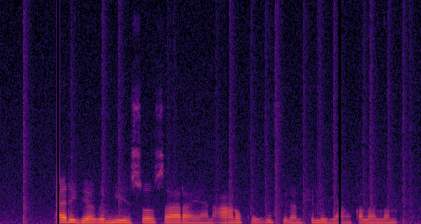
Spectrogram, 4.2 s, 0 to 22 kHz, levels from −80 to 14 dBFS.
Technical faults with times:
0.57-0.60 block of digital silence
2.27 block of digital silence
3.38-3.41 block of digital silence

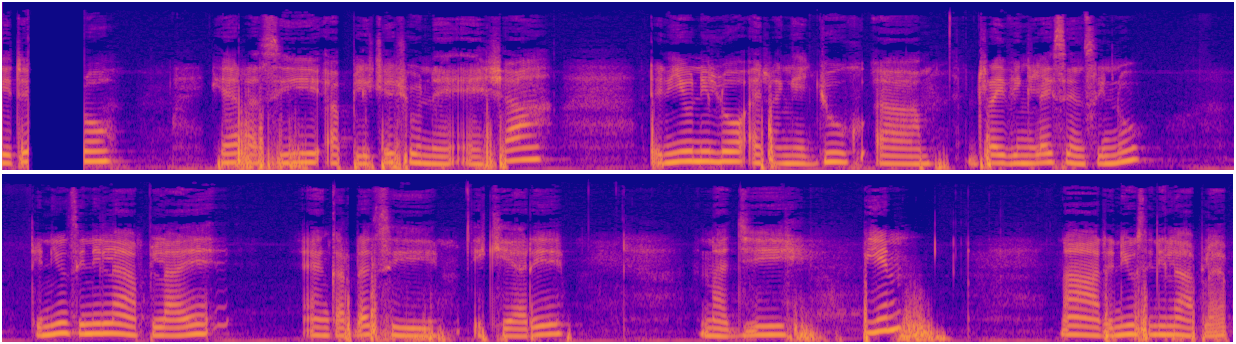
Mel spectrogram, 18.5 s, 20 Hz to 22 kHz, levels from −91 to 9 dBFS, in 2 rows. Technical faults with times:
0.20-0.62 audio dropout to silence

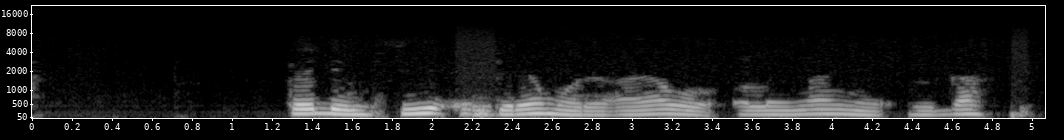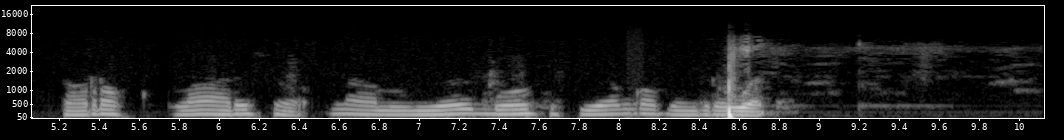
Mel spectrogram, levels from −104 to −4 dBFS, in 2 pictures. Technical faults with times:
0.00-10.13 low-delay AAC compression
2.13-2.32 AAC frame loss with concealment
4.91-4.98 AAC frame loss with concealment
8.05-8.12 AAC frame loss with concealment

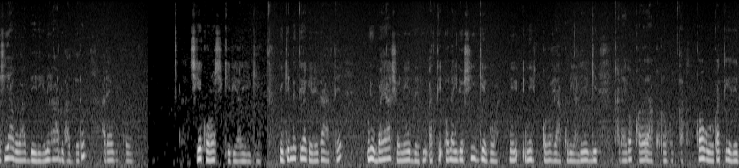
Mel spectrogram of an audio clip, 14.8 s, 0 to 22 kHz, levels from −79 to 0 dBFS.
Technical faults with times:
2.96-5.35 overdone noise removal

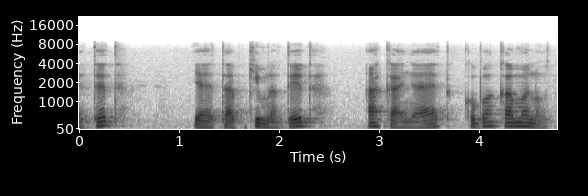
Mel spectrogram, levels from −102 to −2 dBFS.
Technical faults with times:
3.03-3.07 short concealed packet loss

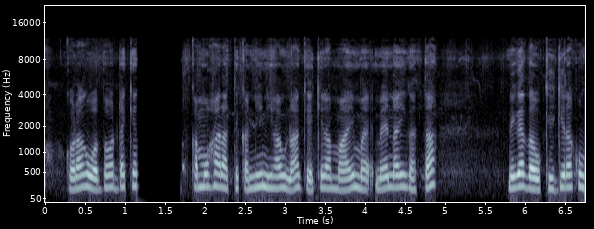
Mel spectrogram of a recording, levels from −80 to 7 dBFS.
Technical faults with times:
1.15-1.74 long network dropout
1.82-3.33 jitter buffer speed-up

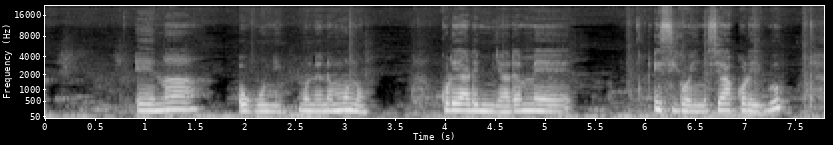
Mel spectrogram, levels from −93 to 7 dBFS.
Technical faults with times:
none

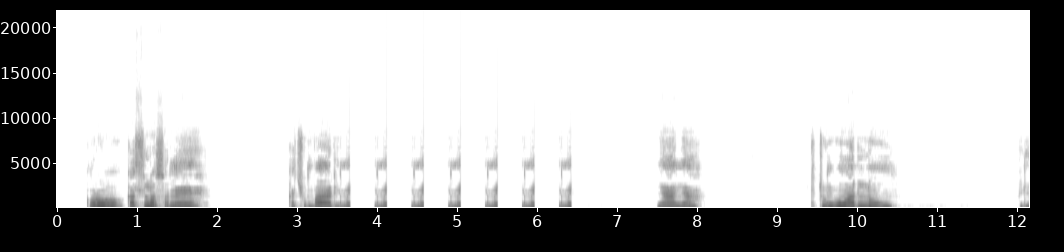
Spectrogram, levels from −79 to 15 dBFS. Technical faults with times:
3.65-6.42 stutter with silent gaps

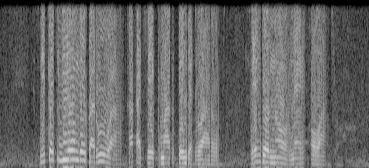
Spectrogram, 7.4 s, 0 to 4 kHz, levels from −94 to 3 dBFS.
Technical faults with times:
0.00-7.39 mu-law and A-law mixed up

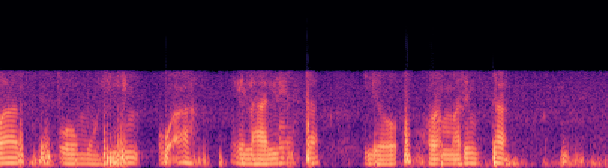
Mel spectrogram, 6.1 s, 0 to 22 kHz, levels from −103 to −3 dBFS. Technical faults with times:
0.00-6.08 Speex codec
0.51-0.60 VoIP packet loss concealed by the speech codec
2.77-2.99 VoIP packet loss concealed by the speech codec
4.35-4.42 VoIP packet loss concealed by the speech codec

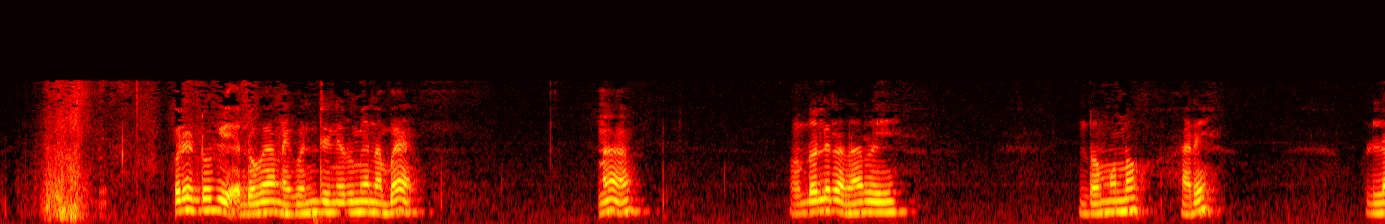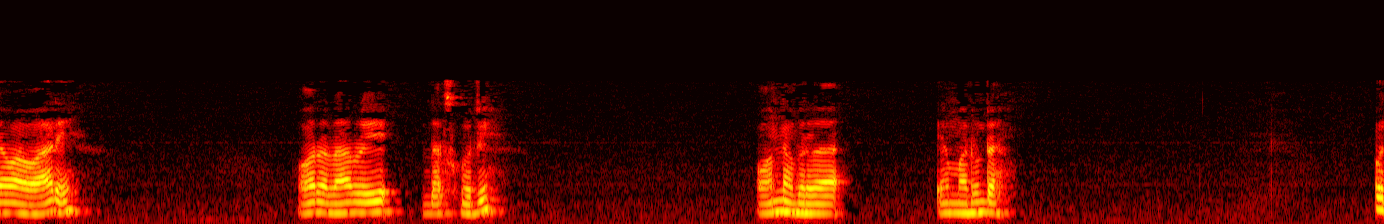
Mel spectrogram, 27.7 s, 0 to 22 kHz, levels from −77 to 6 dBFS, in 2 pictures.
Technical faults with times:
0.00-27.70 MP3 compression

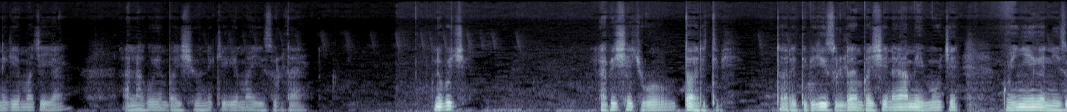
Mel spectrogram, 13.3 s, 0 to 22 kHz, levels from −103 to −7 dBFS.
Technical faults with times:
4.94-13.34 sudden gain jump

